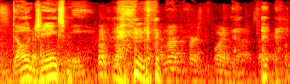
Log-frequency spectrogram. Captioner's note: both laugh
